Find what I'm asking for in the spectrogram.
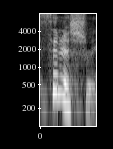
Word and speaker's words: synastry: So I'd love to transit, funny pun, into our last section of this episode, which is synastry. I'm saying that correctly, mm-hmm. like, correctly, yeah. – right? Synastry? – Yeah.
